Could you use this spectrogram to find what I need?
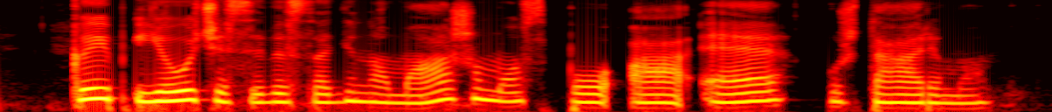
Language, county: Lithuanian, Panevėžys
